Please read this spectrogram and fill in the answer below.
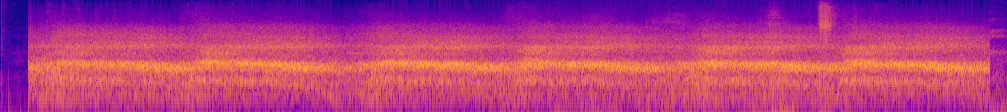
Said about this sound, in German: das hier ist dein epischer Jubel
